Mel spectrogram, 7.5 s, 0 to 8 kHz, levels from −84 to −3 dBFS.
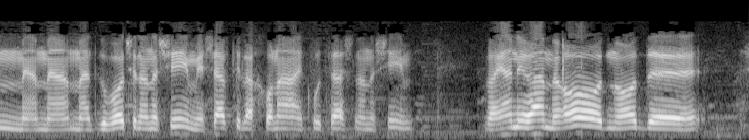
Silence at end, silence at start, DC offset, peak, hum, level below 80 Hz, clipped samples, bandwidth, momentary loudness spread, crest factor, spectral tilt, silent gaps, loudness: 0 s; 0 s; under 0.1%; -2 dBFS; none; -54 dBFS; under 0.1%; 5.2 kHz; 10 LU; 14 dB; -9.5 dB/octave; none; -15 LUFS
